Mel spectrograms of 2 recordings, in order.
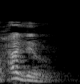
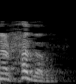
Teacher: الثامن زيادة الحركة ونقصانها ونقصان حركة أخرى، نحو حذر من الحذر، ح ذا صار حذر، زيدت فيه كسرة الذال ونقصت منه فتحته · Shown in: first take · ح ذا صارت حذر، يعني نقصت الفتحة وزيدت الكسرة.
